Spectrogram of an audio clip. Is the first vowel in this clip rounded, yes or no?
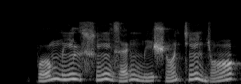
yes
